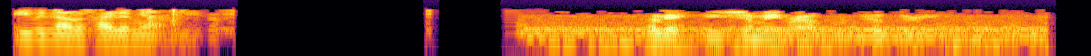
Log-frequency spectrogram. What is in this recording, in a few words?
Sheriff Dispatch; Mesa County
